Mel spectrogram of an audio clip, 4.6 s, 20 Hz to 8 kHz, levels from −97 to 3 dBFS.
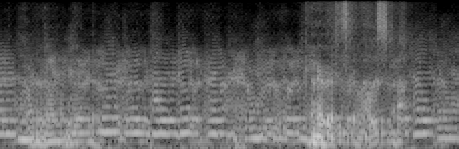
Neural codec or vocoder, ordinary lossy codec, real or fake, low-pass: codec, 16 kHz, 1 kbps, FreqCodec, smaller model; none; fake; none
